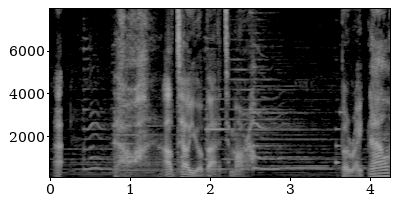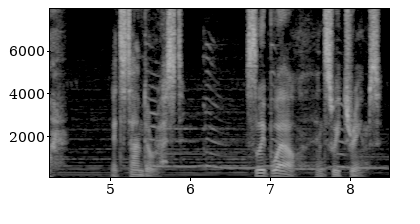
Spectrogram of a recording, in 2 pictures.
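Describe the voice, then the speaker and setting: A man playing a genial, caring young man in a video game, gentle and unhurried. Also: deep voice, lively intonation, music in the background.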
